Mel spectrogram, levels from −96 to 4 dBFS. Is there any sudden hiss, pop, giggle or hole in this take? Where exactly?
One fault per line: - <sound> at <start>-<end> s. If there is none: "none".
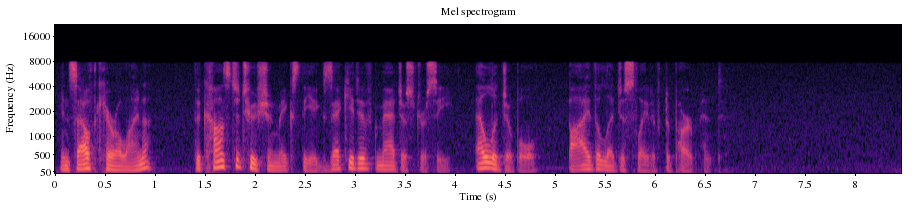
none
